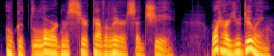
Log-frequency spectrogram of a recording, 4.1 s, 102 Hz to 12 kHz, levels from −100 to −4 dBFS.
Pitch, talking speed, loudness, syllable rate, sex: 125 Hz, 160 wpm, -19 LUFS, 4.5 syllables/s, male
